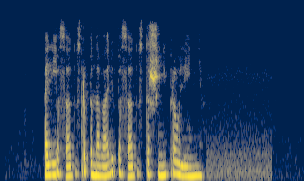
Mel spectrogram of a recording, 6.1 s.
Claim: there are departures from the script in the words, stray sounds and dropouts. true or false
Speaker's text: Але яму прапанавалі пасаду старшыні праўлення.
true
